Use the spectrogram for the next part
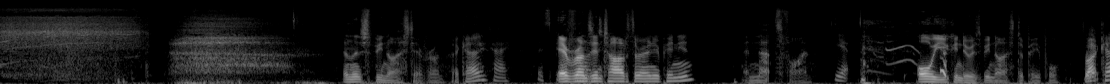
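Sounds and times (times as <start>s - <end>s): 
deep breath: 0.0s - 3.4s
speech: 3.4s - 11.0s.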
